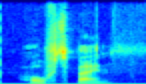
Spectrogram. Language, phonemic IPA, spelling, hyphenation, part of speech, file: Dutch, /ˈɦoːft.pɛi̯n/, hoofdpijn, hoofd‧pijn, noun, Nl-hoofdpijn.ogg
- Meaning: headache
